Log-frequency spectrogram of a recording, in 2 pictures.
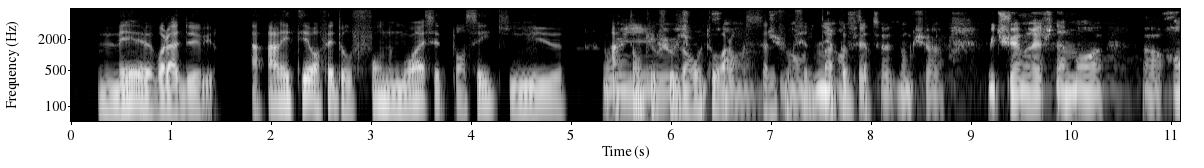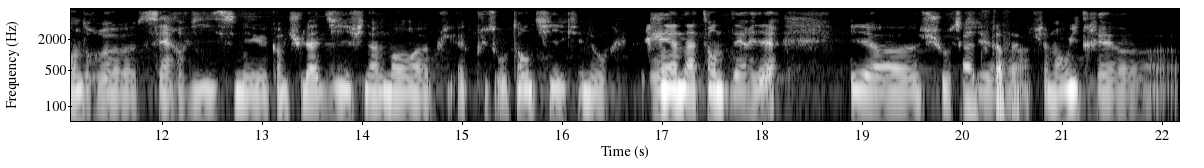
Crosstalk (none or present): present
